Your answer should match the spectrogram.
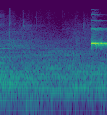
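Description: Low gym-hall murmur, then near the end a loud, steady, single-pitch referee's whistle blast that stops a children's wrestling bout.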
